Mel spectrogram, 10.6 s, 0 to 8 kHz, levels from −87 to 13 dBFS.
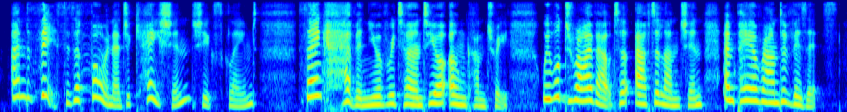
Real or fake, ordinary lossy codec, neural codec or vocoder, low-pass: real; MP3, 48 kbps; none; 7.2 kHz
